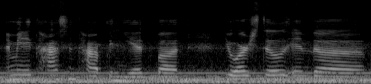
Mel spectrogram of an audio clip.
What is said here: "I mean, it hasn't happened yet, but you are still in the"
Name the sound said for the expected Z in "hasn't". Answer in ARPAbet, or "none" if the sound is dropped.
Z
